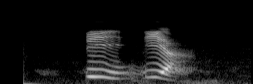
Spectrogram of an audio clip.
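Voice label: "bi4 ye4", Mandarin Chinese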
